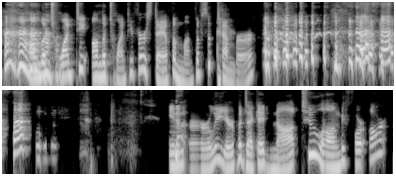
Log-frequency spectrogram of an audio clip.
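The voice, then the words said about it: Imitates another person's voice. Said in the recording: “Tim Gunn would be my impression of anybody who has to narrate ... He just does the voice in the opening of Little Shop”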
